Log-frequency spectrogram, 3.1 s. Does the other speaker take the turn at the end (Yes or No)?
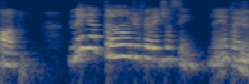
Yes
